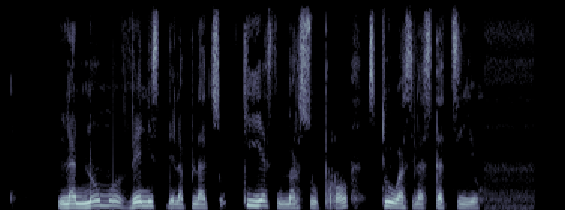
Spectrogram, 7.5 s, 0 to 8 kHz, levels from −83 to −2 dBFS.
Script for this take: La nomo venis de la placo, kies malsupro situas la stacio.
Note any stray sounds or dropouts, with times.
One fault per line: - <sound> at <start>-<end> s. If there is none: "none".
none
